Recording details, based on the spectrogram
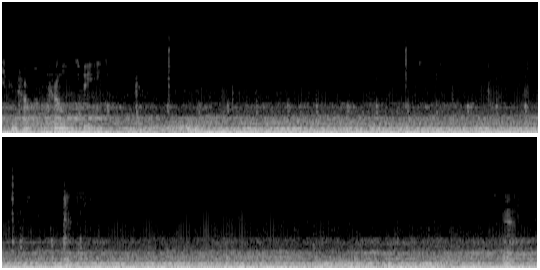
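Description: A learner driver's car engine hums low and steady while driving on a main road, a continuous rumble from inside the cabin with people talking over it.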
